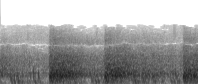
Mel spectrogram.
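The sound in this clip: Gunshots fired to drive off attackers: three sharp, loud shots spaced well apart, each leaving a bright, ringing burst of noise over a steady rough background.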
